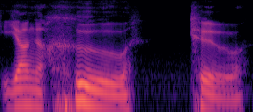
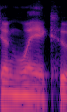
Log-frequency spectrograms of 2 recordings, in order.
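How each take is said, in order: First: The middle syllable begins with an h sound. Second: The middle syllable begins with a w sound. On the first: This is how the name looks when read as spelled. The speaker calls it wrong. "it looks like it's it's like" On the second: This is how the name is actually pronounced. The speaker calls it right. "but it's Young Wei Koo apparently"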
